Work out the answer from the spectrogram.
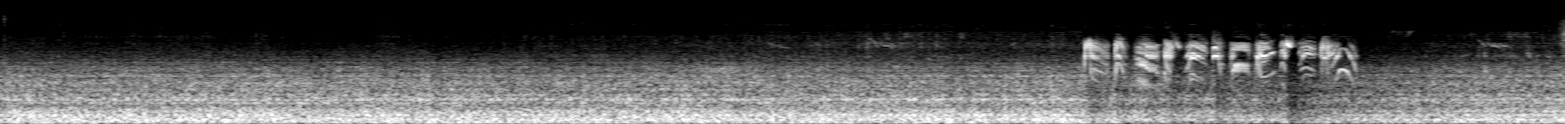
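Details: A Bell's vireo (Vireo bellii), very vocal but hiding in dense brush, gives its cheedle-cheedle-chee song, a quick chattering burst of high, scratchy notes lasting just over a second over a steady roar of road noise.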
